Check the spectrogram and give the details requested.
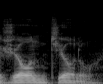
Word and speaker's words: Jean Giono: talking about the man who planted trees by jean giorno that's how you pronounce the name french author um so i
